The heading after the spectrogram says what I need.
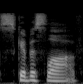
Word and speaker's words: Pribislav: A peculiarity of this given name was that you were to pronounce it as though it were spelled Skibislav.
